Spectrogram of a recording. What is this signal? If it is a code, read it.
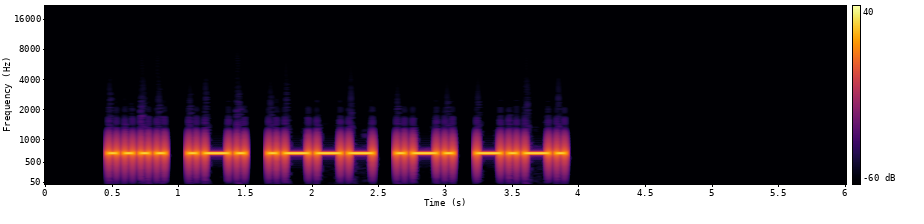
Morse code, heard as a keyed tone, about 20 wpm, 700 Hz. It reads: HRJRC
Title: Code Groups - 5 Letters - 20wpm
